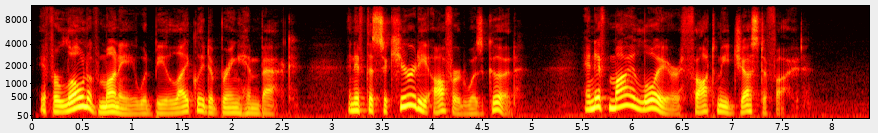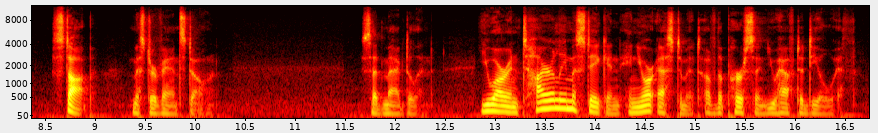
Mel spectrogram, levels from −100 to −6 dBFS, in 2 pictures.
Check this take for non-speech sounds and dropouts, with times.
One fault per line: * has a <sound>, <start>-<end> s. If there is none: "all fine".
all fine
